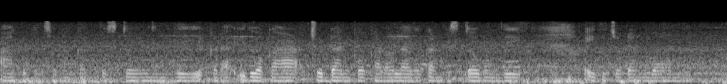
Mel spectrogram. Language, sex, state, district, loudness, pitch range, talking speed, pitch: Telugu, female, Andhra Pradesh, Visakhapatnam, -17 LUFS, 160-170 Hz, 115 wpm, 165 Hz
